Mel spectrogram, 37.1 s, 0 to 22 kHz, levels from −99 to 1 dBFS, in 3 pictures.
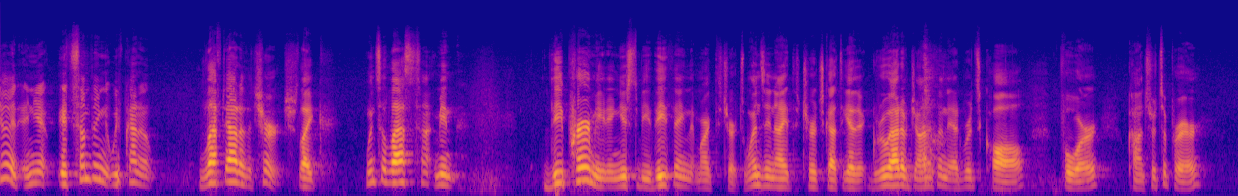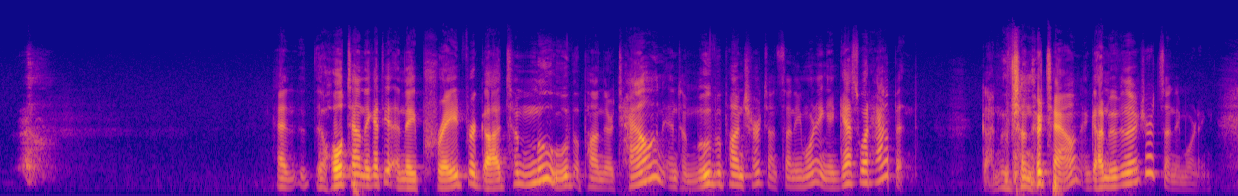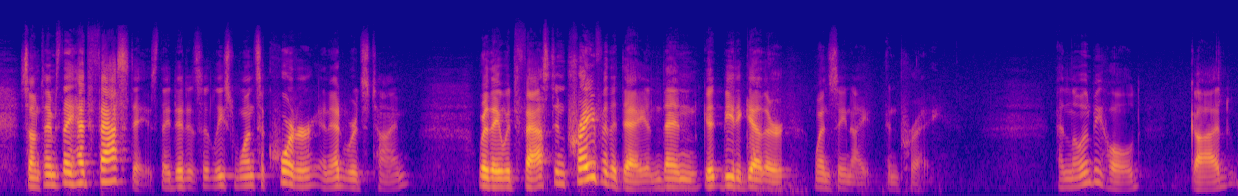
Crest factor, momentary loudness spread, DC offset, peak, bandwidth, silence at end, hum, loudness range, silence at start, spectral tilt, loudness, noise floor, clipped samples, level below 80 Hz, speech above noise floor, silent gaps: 26 dB; 18 LU; under 0.1%; -2 dBFS; 12 kHz; 0.15 s; none; 12 LU; 0 s; -4.5 dB/octave; -25 LUFS; -75 dBFS; under 0.1%; -68 dBFS; 49 dB; none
